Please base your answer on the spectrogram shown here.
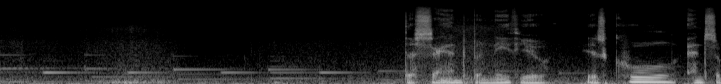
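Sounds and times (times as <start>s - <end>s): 
faint sustained musical drone: 0.0s - 7.2s
soft ocean surf washing on shore: 0.0s - 7.2s
speech: 4.1s - 7.2s.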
